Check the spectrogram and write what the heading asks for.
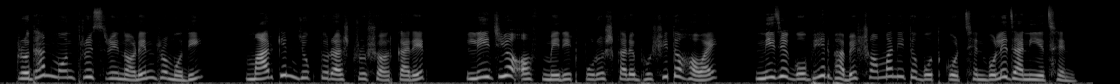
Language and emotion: Bengali, neutral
